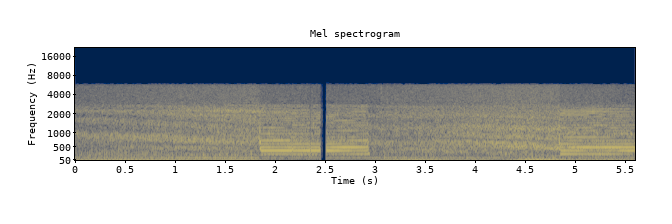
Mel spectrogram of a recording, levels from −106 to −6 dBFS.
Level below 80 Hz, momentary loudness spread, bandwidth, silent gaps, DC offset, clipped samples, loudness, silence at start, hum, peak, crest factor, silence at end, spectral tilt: -44 dBFS; 6 LU; 6 kHz; none; under 0.1%; under 0.1%; -31 LUFS; 0 s; none; -16 dBFS; 14 dB; 0 s; -2.5 dB/octave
